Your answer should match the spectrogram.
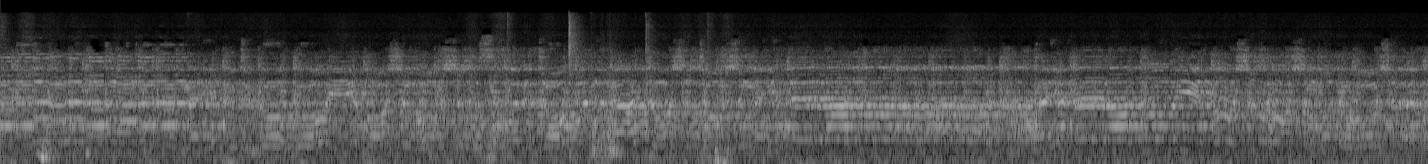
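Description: Recorded song playing at a steady level, a voice singing over instruments.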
